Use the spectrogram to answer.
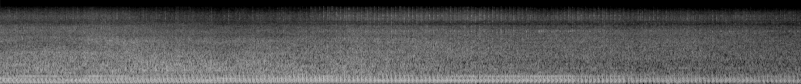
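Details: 2014 Husqvarna HU700F self-propelled push mower, Honda GCV160 single-cylinder engine, after a carb clean: smooth, even governed speed with steady exhaust beat, no misses or surging; running healthy.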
